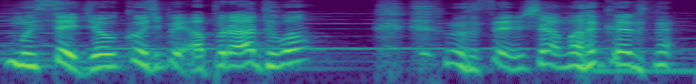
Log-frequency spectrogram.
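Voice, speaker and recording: A man playing a remorseful, tearful younger brother in a radio drama, pleading haltingly and repeating his words. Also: sits high. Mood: sorrowful, resigned. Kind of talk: Hindi radio drama acting. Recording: music under the voice.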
